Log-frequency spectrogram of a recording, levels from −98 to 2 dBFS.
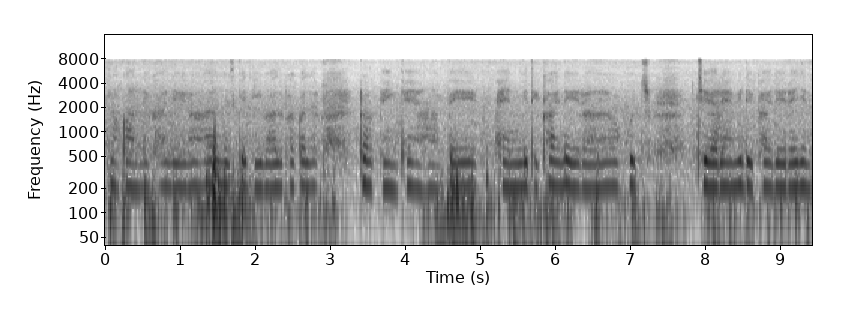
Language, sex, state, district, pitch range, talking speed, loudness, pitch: Kumaoni, female, Uttarakhand, Tehri Garhwal, 200-210 Hz, 185 wpm, -26 LUFS, 205 Hz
